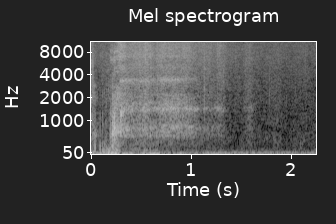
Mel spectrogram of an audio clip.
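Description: A short breathy rush of air, like an exhale or snort, starting just after the beginning and fading out over about a second.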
